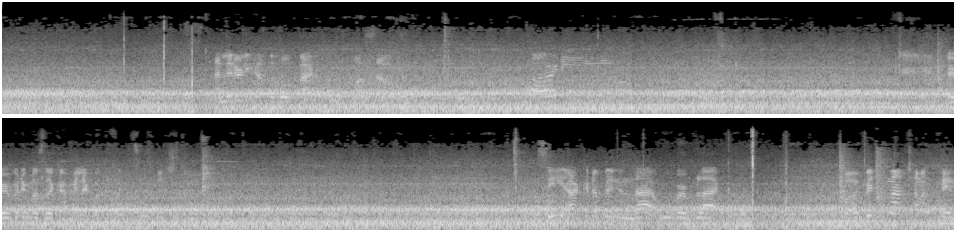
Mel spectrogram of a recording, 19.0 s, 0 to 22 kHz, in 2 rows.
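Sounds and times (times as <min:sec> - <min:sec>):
bus engine drone: 0:00.0 - 0:19.0
constant hum: 0:00.0 - 0:19.0
road rumble: 0:00.0 - 0:19.0.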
